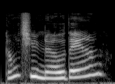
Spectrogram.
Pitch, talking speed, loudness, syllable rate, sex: 340 Hz, 210 wpm, -12 LUFS, 5.3 syllables/s, female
